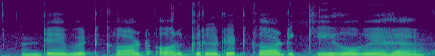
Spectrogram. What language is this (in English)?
Magahi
